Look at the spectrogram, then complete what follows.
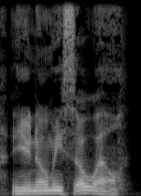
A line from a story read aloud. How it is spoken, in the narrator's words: I chuckled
